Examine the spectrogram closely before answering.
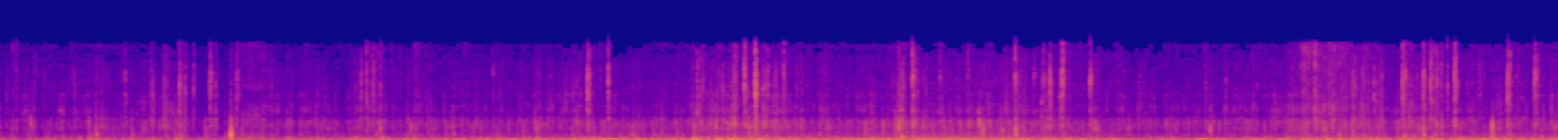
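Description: Mountain bike riding down a rocky rock-garden section of trail: a continuous clatter of tyres and frame rattling over rocks and roots, with many sharp knocks over a steady low rumble.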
